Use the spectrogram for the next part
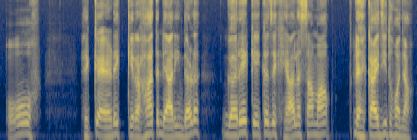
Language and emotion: Sindhi, disgusted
